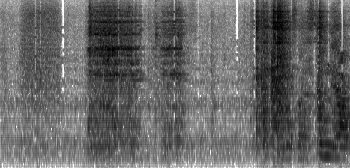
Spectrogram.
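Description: Metal spoon scraping and clinking against the inside of a stainless steel cooking pot while boiled neck bones are scooped out, several separate scrapes with a slight metallic ring.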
